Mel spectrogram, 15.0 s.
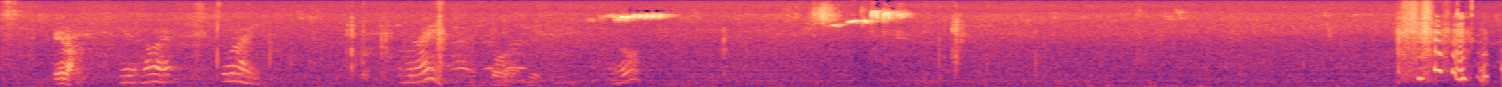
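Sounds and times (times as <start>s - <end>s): faint outdoor background noise: 0.0s - 15.0s
small bird trilling: 5.8s - 6.8s, 8.1s - 9.2s.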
